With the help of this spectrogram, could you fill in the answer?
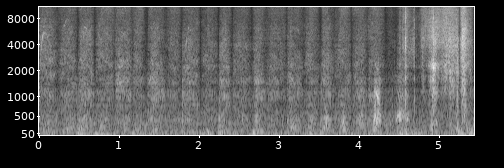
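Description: Fingertips and nails scratch and rub the cover and spine edge of a hardcover cookbook lying flat. Loosely rhythmic, bright rasping strokes repeat at a steady pace, growing louder and sharper toward the end.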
